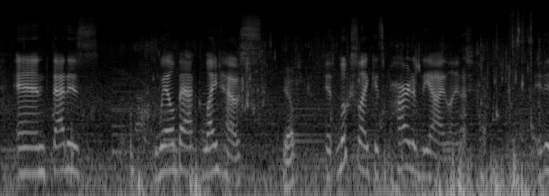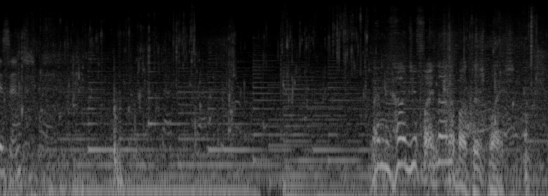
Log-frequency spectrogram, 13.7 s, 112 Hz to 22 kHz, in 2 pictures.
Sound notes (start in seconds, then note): 5.7 chuckles; 6.2 water splashing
